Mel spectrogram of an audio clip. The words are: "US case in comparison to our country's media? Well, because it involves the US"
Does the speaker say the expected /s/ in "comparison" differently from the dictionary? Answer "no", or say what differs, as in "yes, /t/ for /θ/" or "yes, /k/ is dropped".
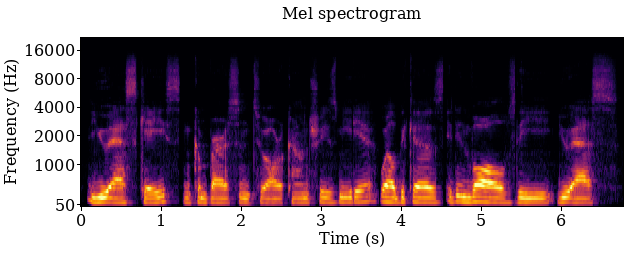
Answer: no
